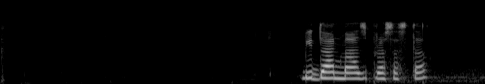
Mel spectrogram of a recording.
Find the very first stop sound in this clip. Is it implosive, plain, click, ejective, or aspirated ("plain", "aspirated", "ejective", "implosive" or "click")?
plain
